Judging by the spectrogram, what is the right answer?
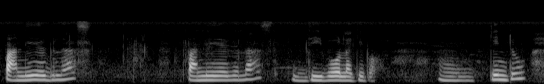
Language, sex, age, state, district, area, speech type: Assamese, female, 45-60, Assam, Sivasagar, rural, spontaneous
